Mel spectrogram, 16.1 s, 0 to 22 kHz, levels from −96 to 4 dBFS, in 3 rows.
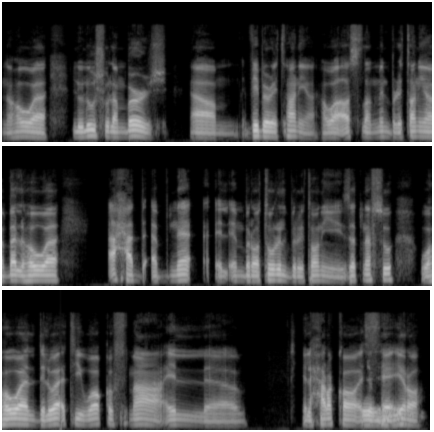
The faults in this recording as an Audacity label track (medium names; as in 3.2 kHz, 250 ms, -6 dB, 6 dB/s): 11.470000	11.480000	dropout 14 ms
